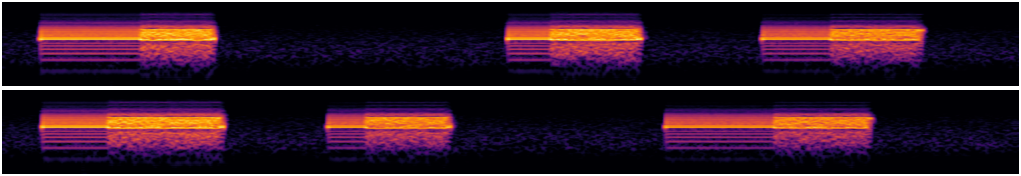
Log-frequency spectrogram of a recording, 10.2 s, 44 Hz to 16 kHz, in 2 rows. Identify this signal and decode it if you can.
Packet radio (AX.25, as in APRS), 1200 baud, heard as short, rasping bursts.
